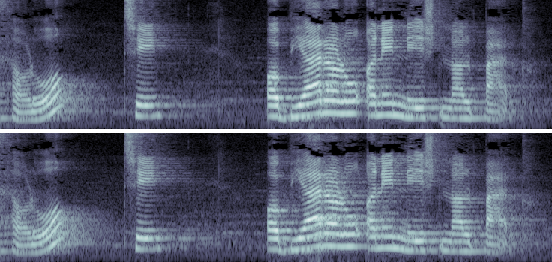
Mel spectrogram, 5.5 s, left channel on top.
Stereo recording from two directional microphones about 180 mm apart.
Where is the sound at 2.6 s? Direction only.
25° left (ahead or behind).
